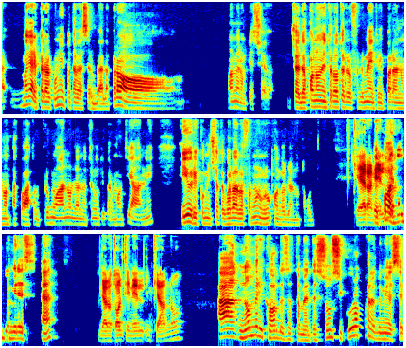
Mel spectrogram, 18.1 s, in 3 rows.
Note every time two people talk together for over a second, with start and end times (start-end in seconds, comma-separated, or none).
none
